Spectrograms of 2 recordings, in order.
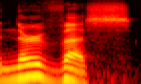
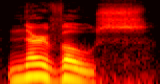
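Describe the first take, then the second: First: Nervous with a reduced "vuhs" ending; correct ending on nervous. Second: Nervous said with a full "vous" vowel; wrong ending on nervous. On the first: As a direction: say nervous slow and loud, last vowel a neutral schwa. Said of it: "é nervous". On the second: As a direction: draw nervous out loudly with an O in the ending. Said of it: "Não é nervous". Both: Shown as a demonstration.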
